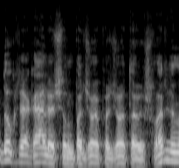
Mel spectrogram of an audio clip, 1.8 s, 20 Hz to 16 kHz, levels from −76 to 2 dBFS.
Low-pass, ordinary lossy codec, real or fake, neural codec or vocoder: 14.4 kHz; AAC, 96 kbps; fake; vocoder, 48 kHz, 128 mel bands, Vocos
